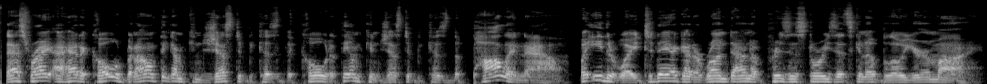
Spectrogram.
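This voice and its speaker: Man, congested, casual true crime host, blunt and slangy, medium pitch. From Virginia. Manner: blunt, slangy, animated asides.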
